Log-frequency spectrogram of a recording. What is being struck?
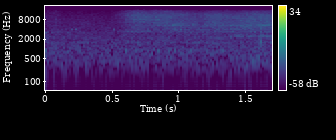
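Nothing is struck.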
